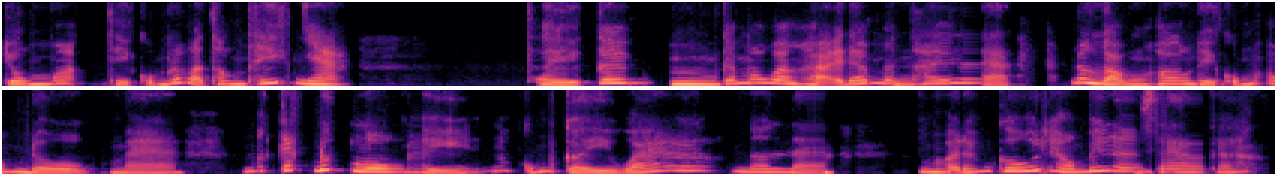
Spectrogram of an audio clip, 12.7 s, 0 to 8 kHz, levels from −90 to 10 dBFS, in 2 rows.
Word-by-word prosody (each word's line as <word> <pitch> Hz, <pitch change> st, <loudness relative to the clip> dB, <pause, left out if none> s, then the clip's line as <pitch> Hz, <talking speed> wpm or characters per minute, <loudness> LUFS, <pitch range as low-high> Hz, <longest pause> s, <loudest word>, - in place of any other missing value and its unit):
chung 255 Hz, +1 st, +2 dB
á 310 Hz, -, -4 dB, 0.2 s
thì 215 Hz, -3 st, -3 dB
cũng 200 Hz, +3 st, -5 dB
rất 355 Hz, -, +1 dB
là 345 Hz, -, +2 dB
thân 260 Hz, -1 st, -1 dB
thiết 340 Hz, +6 st, +1 dB
nha. 260 Hz, -5 st, +3 dB, 1.0 s
Thì 215 Hz, -2 st, +3 dB
cái, 340 Hz, +1 st, +4 dB, 0.2 s
ừm, 250 Hz, -2 st, +7 dB
cái 300 Hz, -, 0 dB
mối 350 Hz, +1 st, 0 dB
quan 320 Hz, -3 st, +3 dB
hệ 240 Hz, -4 st, 0 dB
đó 290 Hz, +3 st, +2 dB
mình 315 Hz, -11 st, -2 dB
thấy 300 Hz, +6 st, -2 dB
là 350 Hz, -, -3 dB, 0.3 s
nó 375 Hz, -1 st, +5 dB
gần 220 Hz, -8 st, +4 dB
hơn 275 Hz, +4 st, -1 dB
thì 230 Hz, -5 st, 0 dB
cũng 230 Hz, +7 st, -3 dB
không 280 Hz, -3 st, 0 dB
được 185 Hz, -6 st, 0 dB
mà 205 Hz, 0 st, -6 dB, 0.3 s
nó 315 Hz, +3 st, -7 dB
cắt 420 Hz, -, +1 dB
đứt 440 Hz, -3 st, +4 dB
luôn 295 Hz, -4 st, +4 dB
thì 200 Hz, -3 st, -3 dB
nó 375 Hz, -, -11 dB
cũng 290 Hz, +5 st, -4 dB
kỳ 200 Hz, -5 st, +1 dB
quá 235 Hz, +6 st, -1 dB
á 395 Hz, +6 st, -3 dB, 0.2 s
nên 280 Hz, -3 st, -2 dB
là 215 Hz, -3 st, -5 dB, 0.5 s
nhưng 275 Hz, -1 st, +1 dB
mà 225 Hz, -, 0 dB
đám 285 Hz, +8 st, -2 dB
cưới 340 Hz, +3 st, +4 dB
thì 330 Hz, -, -3 dB
hông 285 Hz, 0 st, +2 dB
biết 350 Hz, +3 st, +3 dB
làm 330 Hz, -9 st, -3 dB
sao 270 Hz, -2 st, -6 dB
cả. 265 Hz, +2 st, -8 dB
275 Hz, 235 wpm, -19 LUFS, 230-325 Hz, 1.0 s, ừm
